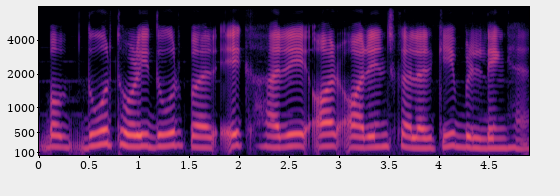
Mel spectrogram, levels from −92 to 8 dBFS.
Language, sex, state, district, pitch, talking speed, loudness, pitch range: Hindi, female, Uttar Pradesh, Hamirpur, 225 Hz, 160 wpm, -32 LUFS, 210-235 Hz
